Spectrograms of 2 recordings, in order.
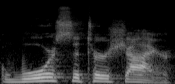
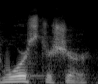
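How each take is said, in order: First: The word is said slowly and fully. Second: The word is said quickly and run together.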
